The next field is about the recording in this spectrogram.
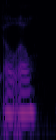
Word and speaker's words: Kuykendall: Her last name was Willingham, but she is now, I'm going to butcher it, Kuykendall. It's Kuykendall.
